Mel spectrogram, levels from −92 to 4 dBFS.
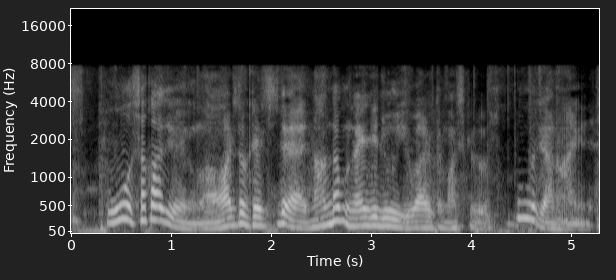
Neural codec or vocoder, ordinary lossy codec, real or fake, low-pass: codec, 16 kHz, 4 kbps, FreqCodec, smaller model; none; fake; none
